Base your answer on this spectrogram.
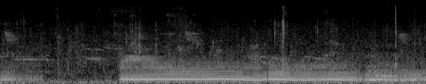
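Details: Cat giving a prolonged, steady moaning yowl that starts abruptly after a quieter moment and holds a low, even pitch with slight dips to the end.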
